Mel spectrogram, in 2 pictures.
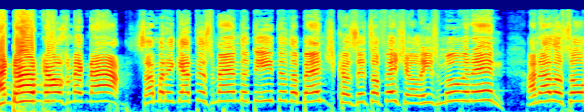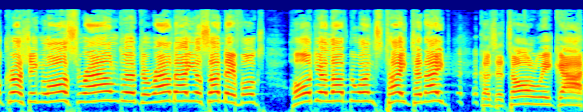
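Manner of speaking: put-on slight Irish accent, shrill booming broadcaster voice. Voicing a sports broadcaster announcing a loss: a little Irish accent as the announcer. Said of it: "Turned a little Irish as the announcer".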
